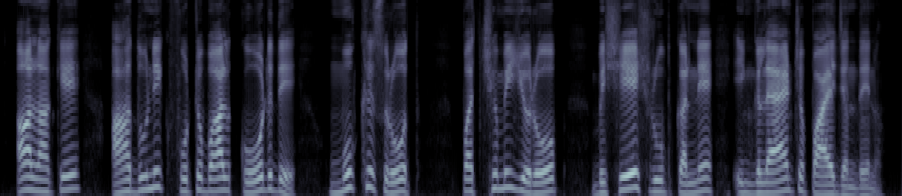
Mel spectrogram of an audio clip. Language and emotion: Dogri, neutral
